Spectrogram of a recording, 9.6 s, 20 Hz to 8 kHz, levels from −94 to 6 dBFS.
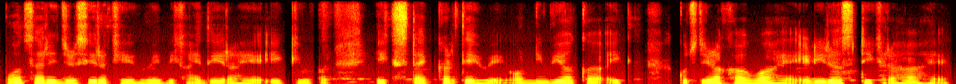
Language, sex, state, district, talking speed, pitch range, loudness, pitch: Hindi, male, Arunachal Pradesh, Lower Dibang Valley, 175 wpm, 130-140 Hz, -19 LUFS, 135 Hz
